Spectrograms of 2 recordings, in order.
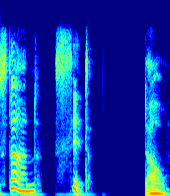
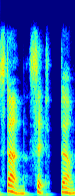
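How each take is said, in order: First: It is said with clearly varied pitch. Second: It is said in a flat monotone.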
